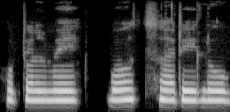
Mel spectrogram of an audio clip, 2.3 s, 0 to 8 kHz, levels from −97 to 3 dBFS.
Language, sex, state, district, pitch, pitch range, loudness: Hindi, female, Bihar, Lakhisarai, 215 Hz, 215-225 Hz, -18 LUFS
